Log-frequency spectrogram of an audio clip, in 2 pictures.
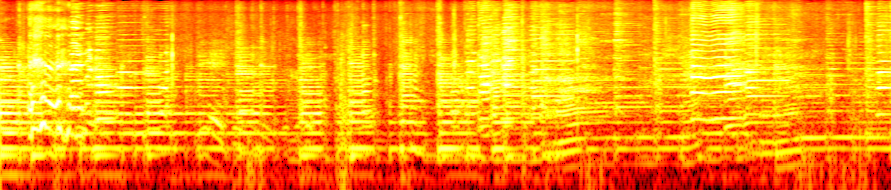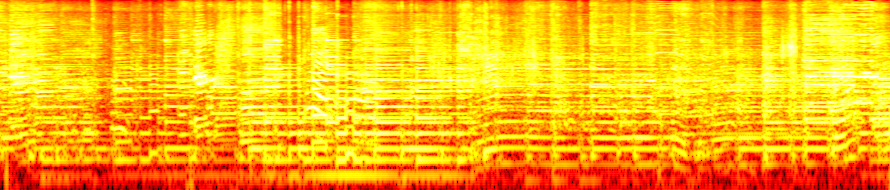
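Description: Acoustic guitar played together with a harmonica, the harmonica holding long chords with a few bent notes.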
